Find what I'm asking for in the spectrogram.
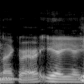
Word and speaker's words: Danai Gurira: Is that how you pronounce her name? – Danai Gurira. Yeah.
